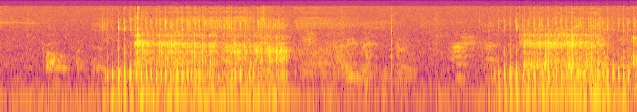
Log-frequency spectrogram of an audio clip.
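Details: Deaf female Bulldog asleep on a couch, snoring loudly like an old man; long rumbling, rattling snores of about one and a half seconds alternate with quieter breaths, with a low hum in the room.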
